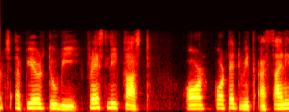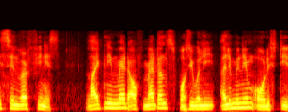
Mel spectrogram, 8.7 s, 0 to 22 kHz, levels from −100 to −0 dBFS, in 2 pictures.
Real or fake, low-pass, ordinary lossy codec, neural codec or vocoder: fake; 7.2 kHz; none; codec, 16 kHz, 2 kbps, X-Codec, WavLM features, trained on Multilingual LibriSpeech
